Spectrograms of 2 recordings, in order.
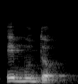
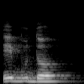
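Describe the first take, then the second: First: Eboudo with a falling ending; past-tense eboudo falling. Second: Eboudo with a rising ending; present-tense Eboudo rising. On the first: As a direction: drop the end of eboudo. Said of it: "c'est terminé". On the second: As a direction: lift the end of Eboudo. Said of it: "donc ça monte". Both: Shown as a demonstration.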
